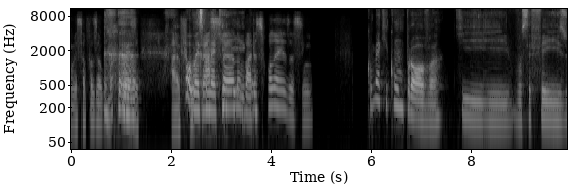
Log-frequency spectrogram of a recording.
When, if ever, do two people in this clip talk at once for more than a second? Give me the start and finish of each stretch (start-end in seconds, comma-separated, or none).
2.3-3.8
